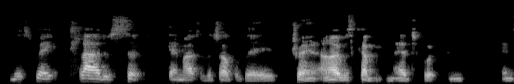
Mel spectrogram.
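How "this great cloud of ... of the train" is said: normal talking voice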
